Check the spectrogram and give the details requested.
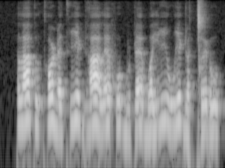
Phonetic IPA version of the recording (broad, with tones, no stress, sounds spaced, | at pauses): l a˧˥˧ t̪ u˨ t̪ʰ ɔ˧˥˧ ɳ ɛ˨ t̪ʰ iː˧˥˧ ɖʱ aː˧˥˧ l ɛ˧˥˧ f o˧˥˧ b u˨ ʈ ɛ˧˥˧ b ɐ˧˥˧ j iː˧˥˧ w i˧˥˧ ɖ ɐ˨ ǀ ɨ˧˥˧ ɽ u˧˥˧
